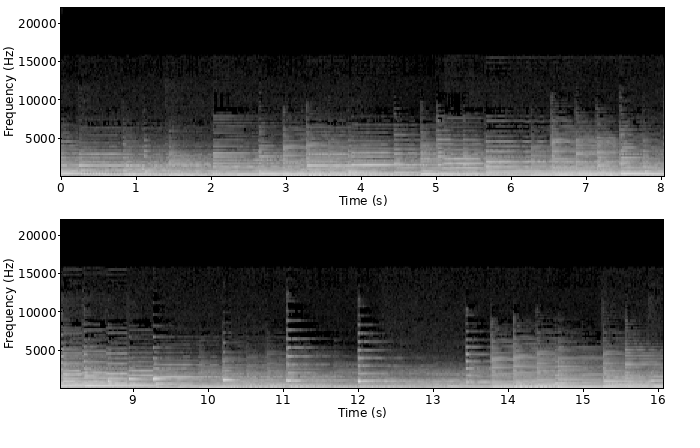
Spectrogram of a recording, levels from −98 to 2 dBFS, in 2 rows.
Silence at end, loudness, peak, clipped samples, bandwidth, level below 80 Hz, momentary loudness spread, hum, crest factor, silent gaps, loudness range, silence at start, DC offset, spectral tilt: 0 s; -21 LUFS; -6 dBFS; under 0.1%; 8.8 kHz; -44 dBFS; 7 LU; none; 14 dB; none; 5 LU; 0 s; under 0.1%; -7.5 dB/octave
